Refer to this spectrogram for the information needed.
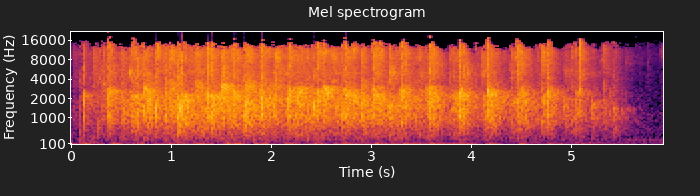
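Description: A crowd applauds a student being recognized as an AP scholar, a steady, dense wash of many hands clapping at a fairly loud level for several seconds before it begins to thin out at the end.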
